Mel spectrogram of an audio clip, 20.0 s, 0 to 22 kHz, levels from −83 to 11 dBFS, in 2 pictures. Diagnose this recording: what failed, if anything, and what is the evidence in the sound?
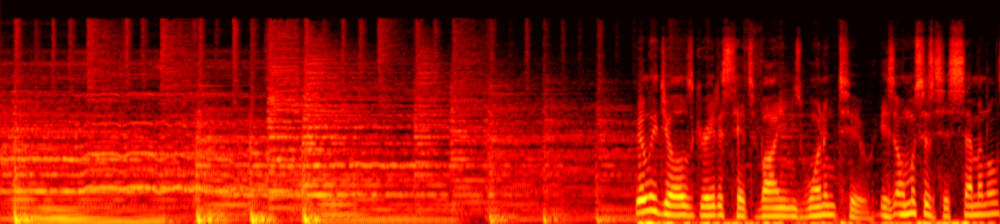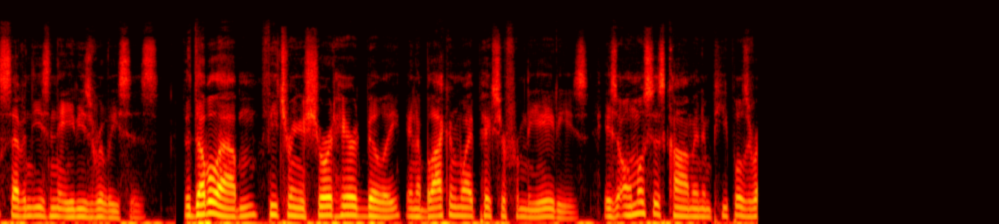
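At 17.57 s the sound cuts off abruptly and stays at digital silence through to the end of the clip, with no room tone or noise floor left underneath. That total absence is the signature of an audio dropout to silence: the input was most likely lost at the capture stage, through a disconnected device, a failed link or an accidental mute, while the recorder kept writing silence, so whatever followed is gone.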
